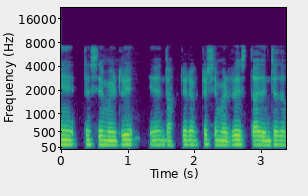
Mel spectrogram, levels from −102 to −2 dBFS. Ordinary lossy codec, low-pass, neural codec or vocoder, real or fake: none; 7.2 kHz; none; real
